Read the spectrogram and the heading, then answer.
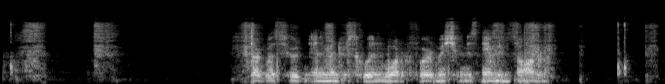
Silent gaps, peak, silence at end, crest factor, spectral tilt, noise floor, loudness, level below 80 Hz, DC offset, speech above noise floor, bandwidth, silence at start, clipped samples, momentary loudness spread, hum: none; -2 dBFS; 0.4 s; 18 dB; -5.5 dB/octave; -76 dBFS; -16 LUFS; -52 dBFS; under 0.1%; 59 dB; 9 kHz; 0.1 s; under 0.1%; 17 LU; none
